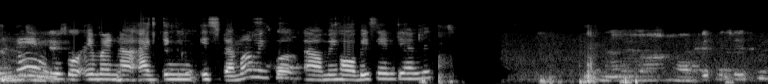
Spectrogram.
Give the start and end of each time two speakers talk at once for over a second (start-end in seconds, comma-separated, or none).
0.5-1.9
